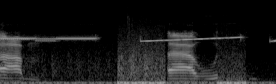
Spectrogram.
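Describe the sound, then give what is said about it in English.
A firefighter's PASS alarm beeps in a video game as a long, steady, high-pitched electronic tone, followed by a second sustained tone and a brief third one. A voice is briefly heard over it. “turn your pass alarm off”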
